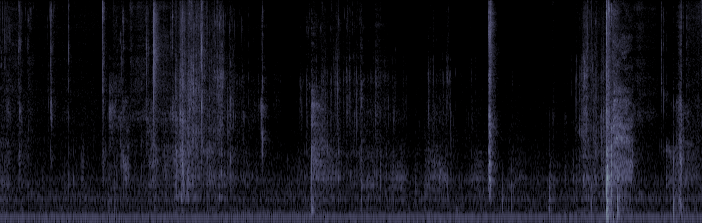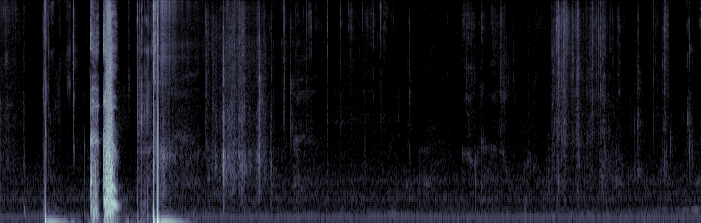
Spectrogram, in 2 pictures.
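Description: A person chewing and crunching a crispy chicken sandwich close to the microphone, with scattered small mouth clicks. A couple of loud coughs come about halfway through.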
